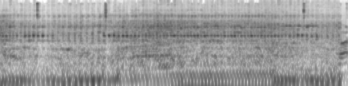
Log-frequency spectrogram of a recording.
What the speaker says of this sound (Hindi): ये भीतर का केम चेन होता है, वो केम चेन का साउंड है।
